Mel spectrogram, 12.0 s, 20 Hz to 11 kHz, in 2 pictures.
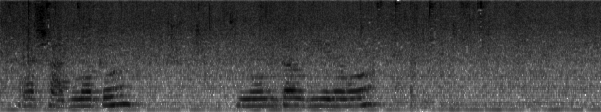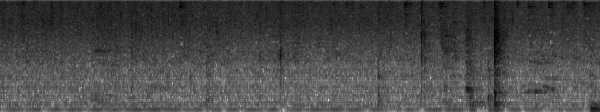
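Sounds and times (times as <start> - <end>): spices sizzling in hot oil: 0.0 - 12.0.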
